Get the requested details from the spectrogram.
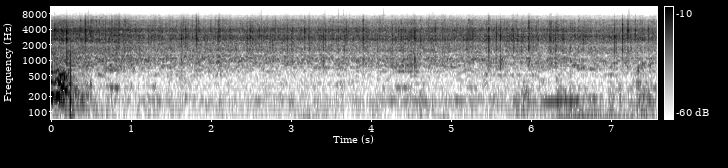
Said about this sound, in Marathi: कढईमध्ये तेल टाकले, तेलामध्ये कारले आणि मीठ आणि ह्याला 5-10 मिनटं झाकून घेतले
